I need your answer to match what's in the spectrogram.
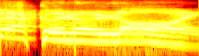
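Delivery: very slow grunting, words drawn out. Narrating the game, voicing the bouncer standing over a player: grunting bouncer voice. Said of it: "He just kind of looks at you and grunts and says".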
